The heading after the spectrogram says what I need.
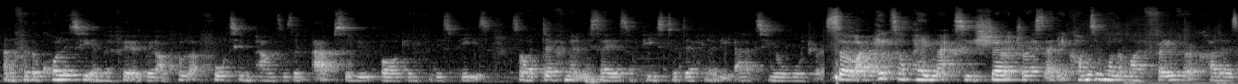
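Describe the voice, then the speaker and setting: A woman's voice: on the low side, darkish tone. A woman, reviewing clothes in a chatty, upbeat way and often calling her viewers "guys", recorded at home. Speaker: fashion vlogger. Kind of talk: try-on haul review. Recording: roomy echo, mic at a distance.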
